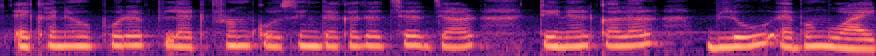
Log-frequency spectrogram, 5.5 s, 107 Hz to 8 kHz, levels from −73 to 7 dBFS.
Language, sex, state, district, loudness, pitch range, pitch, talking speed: Bengali, female, Tripura, West Tripura, -15 LUFS, 230-250 Hz, 240 Hz, 140 wpm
